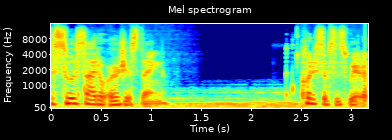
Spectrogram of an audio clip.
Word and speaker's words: Cordyceps: Cordyceps, right? Am I pronouncing that right?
